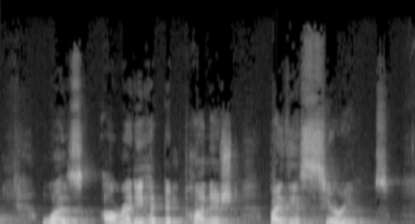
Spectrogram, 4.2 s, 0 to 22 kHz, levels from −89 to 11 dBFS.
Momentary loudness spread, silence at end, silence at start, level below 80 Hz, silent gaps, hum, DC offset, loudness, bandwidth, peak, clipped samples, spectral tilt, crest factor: 13 LU; 0.3 s; 0 s; -58 dBFS; none; none; under 0.1%; -16 LUFS; 19.5 kHz; 0 dBFS; under 0.1%; -3.5 dB/octave; 16 dB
